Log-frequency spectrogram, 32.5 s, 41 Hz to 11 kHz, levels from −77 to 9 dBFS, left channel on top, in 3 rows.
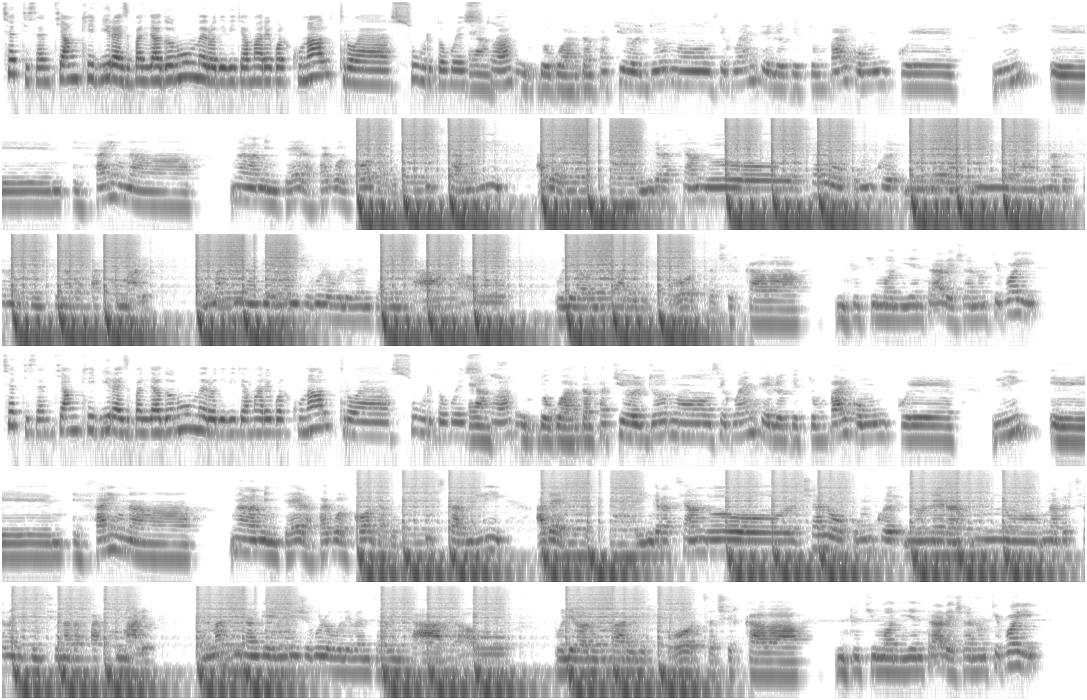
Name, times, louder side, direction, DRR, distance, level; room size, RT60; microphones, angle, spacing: voice 1, 0.0-5.1, left 3 dB, 35° left, 0.4 m, -29 dB
voice 2, 4.7-9.6 9.9-12.8 13.1-16.8 17.1-23.2 23.6-26.8 27.2-32.0, right 3 dB, 40° right, 0.4 m, -33 dB
sound 1, 14.4-17.4 18.1-24.8 25.4-28.9, left 2 dB, 75° left, 0.6 m, -28 dB
2.3 x 2.0 x 2.6 m
head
